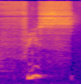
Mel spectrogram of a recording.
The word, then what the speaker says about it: fils: Leur fils et leur fille. So you have to remember to pronounce the S after fil, okay, because we are talking about the son.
